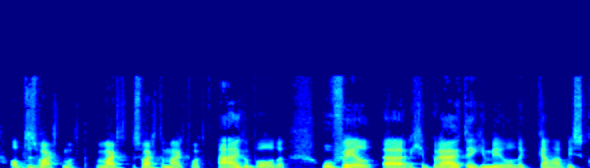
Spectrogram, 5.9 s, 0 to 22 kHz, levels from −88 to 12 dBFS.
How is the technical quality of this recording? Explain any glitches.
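Nothing's going wrong here: the speech comes across like an ordinary call line, with the top end rolling off around 12 kHz in a way that fits an Opus path running at something like 32 kbps, and there aren't any glitches to explain.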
